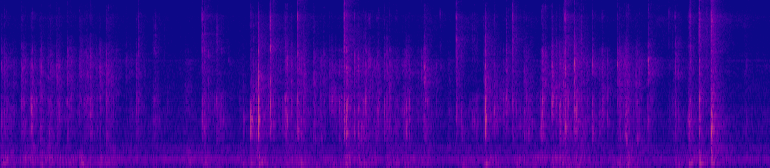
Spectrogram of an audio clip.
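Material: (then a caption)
Plastic. Fingertips type on a black plastic membrane keyboard with RGB backlight, producing a steady run of soft, irregular key taps. Each tap is short and dull with little ring, with a few louder strokes standing out over a faint, constant low hum.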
